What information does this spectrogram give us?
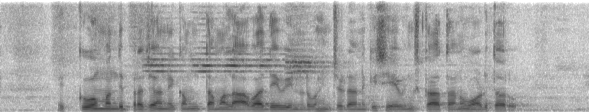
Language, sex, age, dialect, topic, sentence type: Telugu, male, 18-24, Utterandhra, banking, statement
